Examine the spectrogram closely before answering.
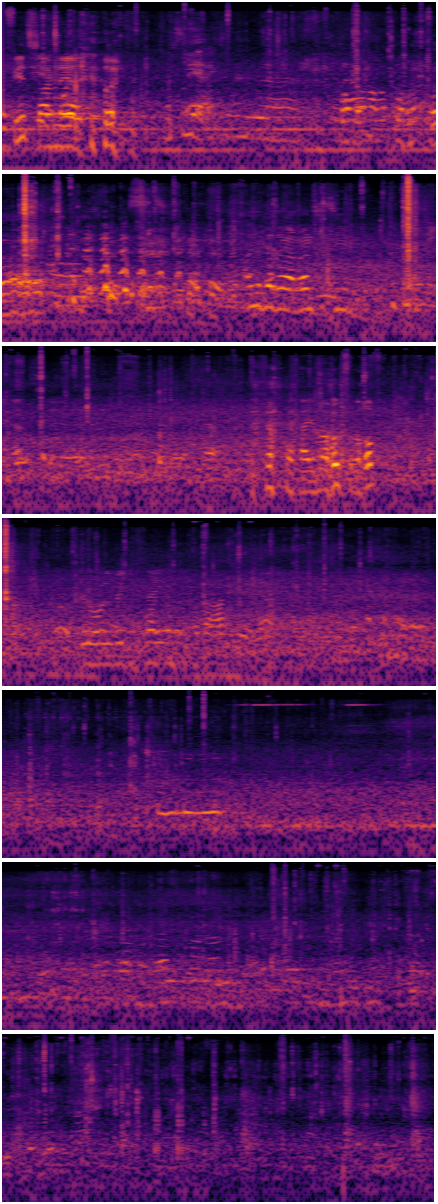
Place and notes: Maastricht, Pays-Bas - Water mill
Into narrow cobblestones streets, a German tourists group is visiting Maastricht. I'm entering into a bakkery, behind there's an enormous water mill. At the end, a Spanish tourists group leaves with the bikes.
